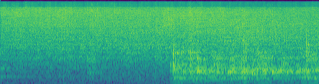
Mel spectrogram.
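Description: Beef for a stew browns in a hot pan, a steady broad sizzle that jumps louder midway as more meat hits the fat, continuing close and constant with no talking.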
